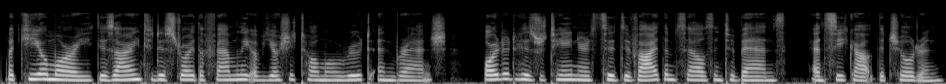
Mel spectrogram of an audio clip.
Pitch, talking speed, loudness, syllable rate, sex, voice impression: 205 Hz, 160 wpm, -17 LUFS, 5.1 syllables/s, female, feminine, slightly adult-like, intellectual, calm, sweet, slightly kind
